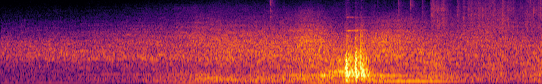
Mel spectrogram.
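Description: A road vehicle passing, its sound building gradually to a peak about three and a half seconds in and then fading.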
